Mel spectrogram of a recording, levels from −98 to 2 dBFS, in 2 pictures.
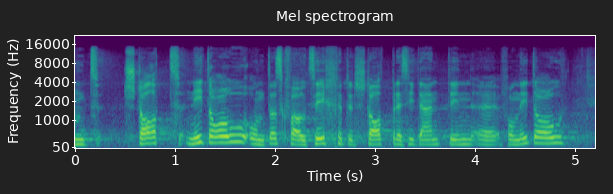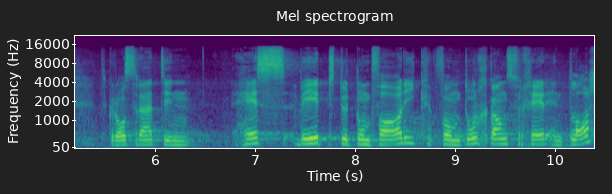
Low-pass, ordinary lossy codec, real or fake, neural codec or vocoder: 14.4 kHz; none; fake; vocoder, 44.1 kHz, 128 mel bands, Pupu-Vocoder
